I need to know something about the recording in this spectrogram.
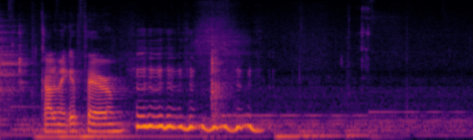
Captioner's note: chuckles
